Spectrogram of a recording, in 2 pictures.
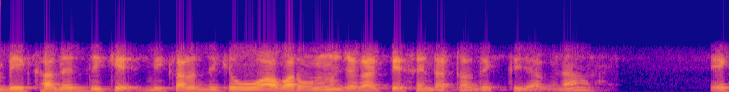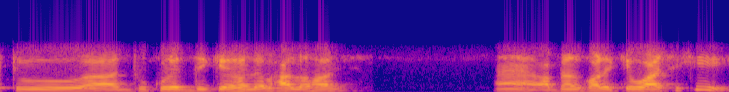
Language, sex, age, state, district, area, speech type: Bengali, male, 45-60, West Bengal, North 24 Parganas, urban, conversation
